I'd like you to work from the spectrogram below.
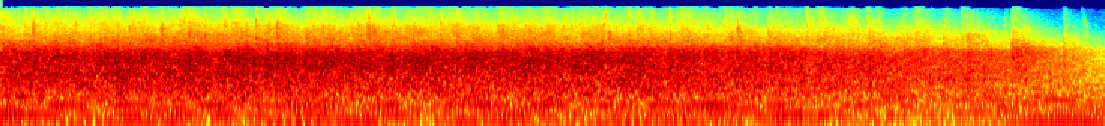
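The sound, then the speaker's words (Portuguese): An audience at a Pentecostal church service applauds the Lord loudly and steadily, a dense wash of many hands clapping that holds strong throughout before gradually thinning and fading toward the end. “Dá um glória a Deus de verdade mais alto e aplauda ao Senhor aí.”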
